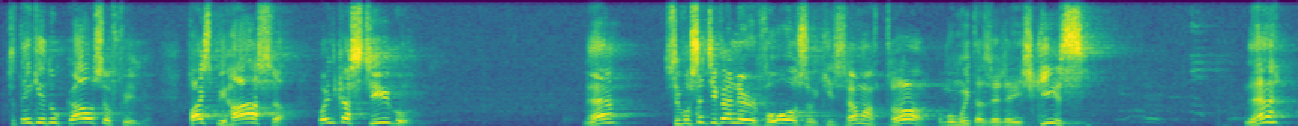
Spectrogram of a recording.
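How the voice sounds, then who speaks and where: A man's voice: very high-pitched, very animated, measured pace, long pauses, a little mellow. A middle-aged Brazilian man preaching a sermon at a church service, emphatic, often calling his listeners dear ones. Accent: Brazilian Portuguese. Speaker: pastor.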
